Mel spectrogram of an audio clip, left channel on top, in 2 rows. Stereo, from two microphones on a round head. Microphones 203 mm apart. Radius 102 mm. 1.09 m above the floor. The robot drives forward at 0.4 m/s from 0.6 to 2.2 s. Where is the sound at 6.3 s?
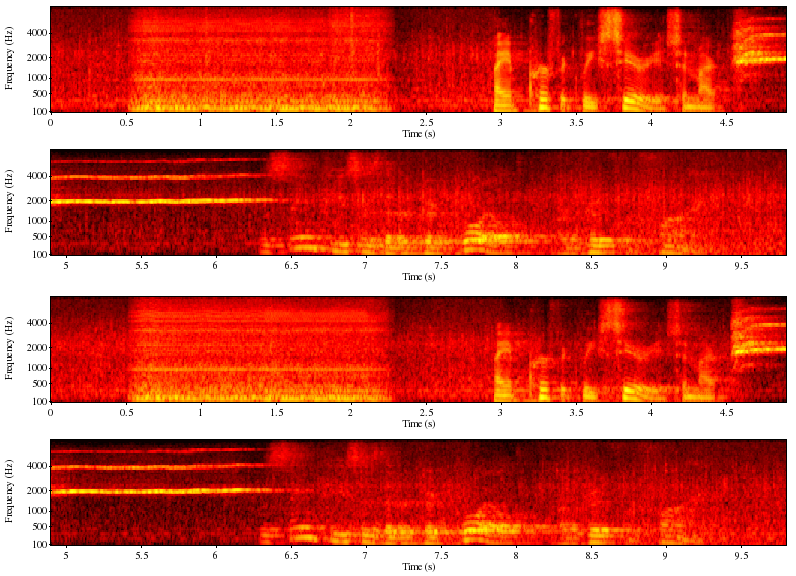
Centre (ahead or behind), 4 m.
